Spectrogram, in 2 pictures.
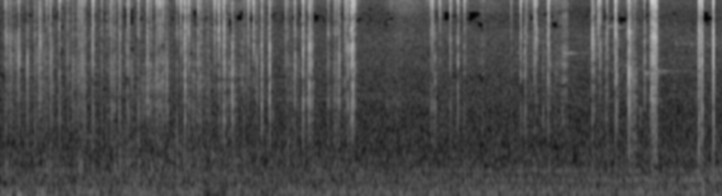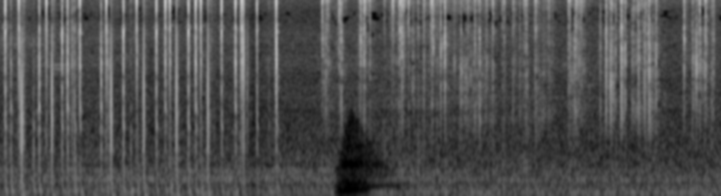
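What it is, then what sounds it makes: Solid concrete pavement. Long nails scratch and tap on flat, solid outdoor concrete pavement, making a fast, irregular run of bright clicks and gritty scrapes over a low rumble. The taps cluster most densely in the middle of the clip, and the sound drops out briefly near the eighth second before the scratching resumes.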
